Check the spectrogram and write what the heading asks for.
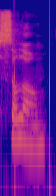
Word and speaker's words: Sol-Aum: Sol-Aum. Mm. And did I say that right, by the way? – Perfect. Sol-Aum. Yes. – Sol-Aum. I love it. It sounds like shalom.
